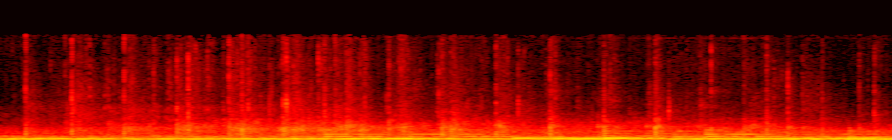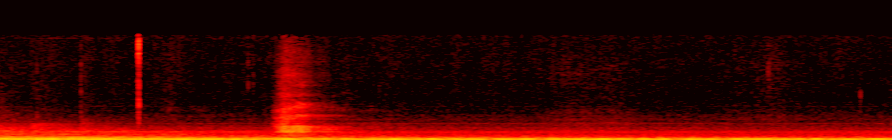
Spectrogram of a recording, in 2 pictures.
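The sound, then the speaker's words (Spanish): A church audience applauds over steady, sustained music. Dense, rapid clapping fills the first half, then thins out and fades while the held musical tones carry on. “Si quieren aplaudir, aplaudan bien, pues.”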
